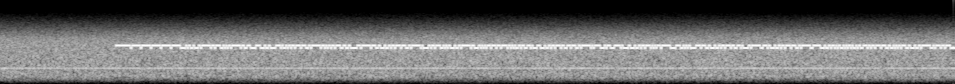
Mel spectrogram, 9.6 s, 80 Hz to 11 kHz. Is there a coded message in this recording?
Yes: RTTY (75 baud, 170 Hz shift) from 1.2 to 9.6 s, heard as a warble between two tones, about 1700 Hz centre, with radio static and a steady whistle near 700 Hz. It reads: 4WO OD7J85U 7E4 AYQKSWZ 27XHME 6OROU 23C 7V JRDC747 …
